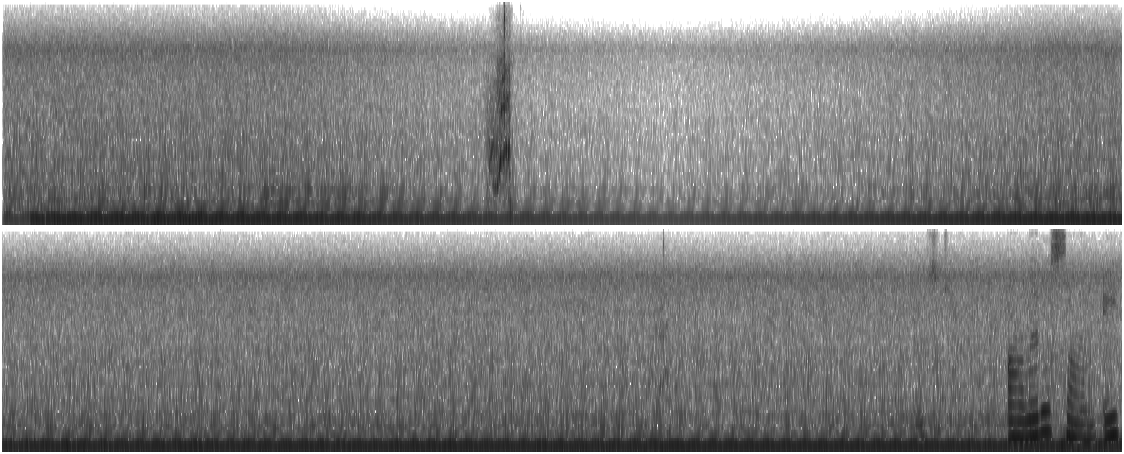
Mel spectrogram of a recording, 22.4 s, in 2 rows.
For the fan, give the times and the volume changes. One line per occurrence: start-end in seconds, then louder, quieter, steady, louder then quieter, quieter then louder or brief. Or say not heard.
0.0-22.3 quieter then louder.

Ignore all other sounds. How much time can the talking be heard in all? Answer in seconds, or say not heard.
2 s.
